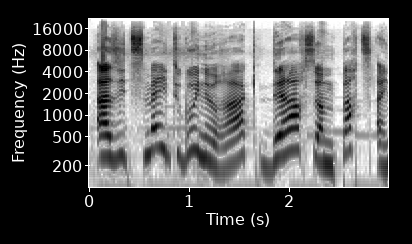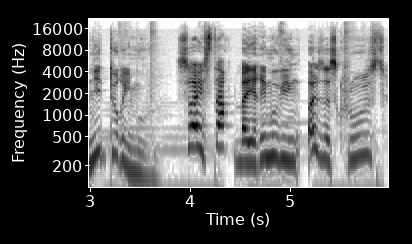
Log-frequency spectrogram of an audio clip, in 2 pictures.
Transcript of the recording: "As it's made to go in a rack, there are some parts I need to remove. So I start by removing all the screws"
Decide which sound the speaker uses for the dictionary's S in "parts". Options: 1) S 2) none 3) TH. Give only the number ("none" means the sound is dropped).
1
